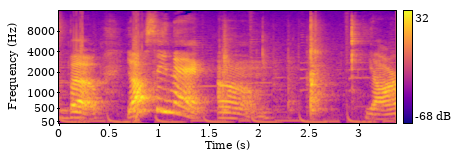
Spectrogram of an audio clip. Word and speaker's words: Beau: right boom boom boom right I said it right first though okay so it's bow y'all see Meg um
